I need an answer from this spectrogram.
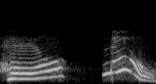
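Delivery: animated, big swooping pitch up and down. Answering a yes-or-hell-no question in Chris Tucker voice. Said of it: "This is a Chris in my Chris Tucker voice".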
